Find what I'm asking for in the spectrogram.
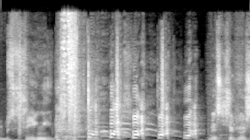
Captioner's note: laughter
